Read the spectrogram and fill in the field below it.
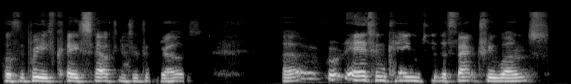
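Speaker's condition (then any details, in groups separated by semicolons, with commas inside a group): Parkinson's disease; physiotherapy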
